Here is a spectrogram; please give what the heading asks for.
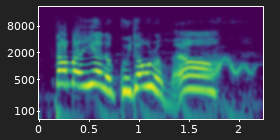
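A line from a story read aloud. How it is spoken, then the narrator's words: Yelling. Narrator (Chinese): 冲她大吼道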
